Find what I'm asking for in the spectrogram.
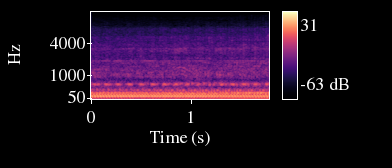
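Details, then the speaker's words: Turbo Mazda Miata first start after a clutch and flywheel job with brand-new bearings. Steady idle with a constant high-pitched hum over it. Cause unconfirmed; owner suspects it may just be turbo sound. "There's kind of a high-pitched squeal that's happening. Not real sure what that is. It's not like a squeal, it's just like a high-pitched hum. For all I know, that's coming out of the turbo."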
